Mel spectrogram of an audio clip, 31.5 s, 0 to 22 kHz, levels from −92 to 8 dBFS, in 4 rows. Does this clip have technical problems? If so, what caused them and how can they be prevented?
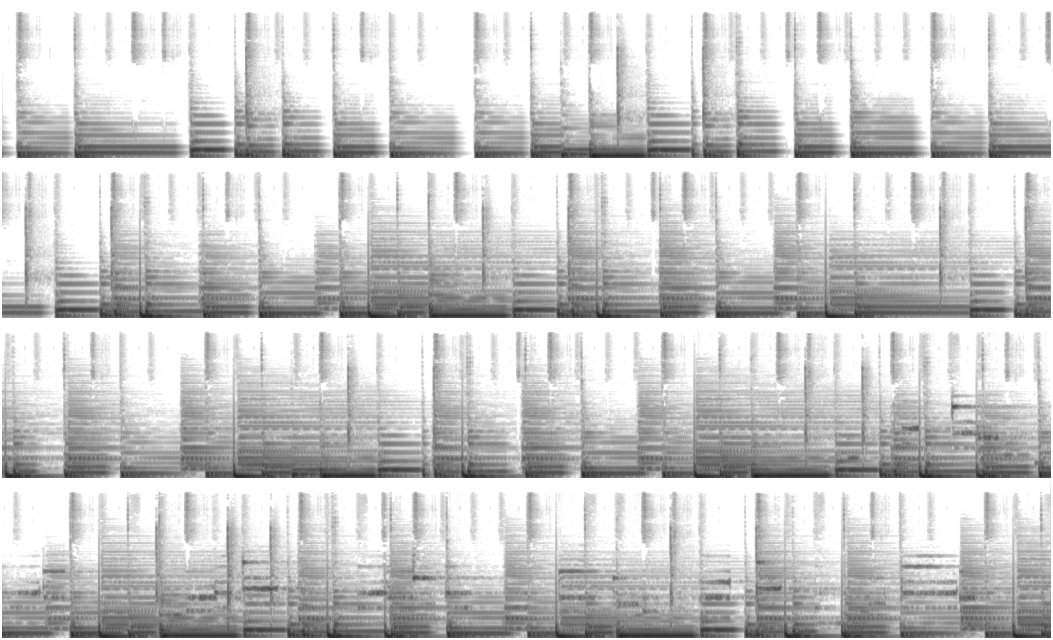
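Yes. From 20.78 s to the end, the resampler restarted on every block. Each 20 ms block was converted on its own, apparently from 48 kHz to 44.1 kHz, so the filter treated the block edges as silence or the block's other end instead of continuing from neighbouring samples. Each boundary therefore carries a small error, and these repeat at 50 Hz as a buzz under the sound. To prevent it, keep the resampler's filter state running continuously across blocks.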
